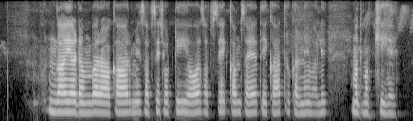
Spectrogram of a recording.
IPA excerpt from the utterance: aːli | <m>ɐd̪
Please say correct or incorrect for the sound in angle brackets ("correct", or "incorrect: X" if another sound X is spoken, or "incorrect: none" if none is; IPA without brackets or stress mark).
correct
